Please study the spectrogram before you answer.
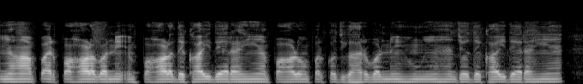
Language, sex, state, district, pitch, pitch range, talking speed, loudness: Hindi, male, Uttarakhand, Tehri Garhwal, 120 Hz, 120-125 Hz, 215 wpm, -21 LUFS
